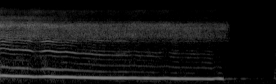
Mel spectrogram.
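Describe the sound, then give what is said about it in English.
A dental drill whirs with a steady, high-pitched whine and airy hiss, its pitch sagging slightly as it runs for just over two seconds before cutting off abruptly. “And God takes a drill, and he just...”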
